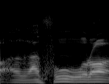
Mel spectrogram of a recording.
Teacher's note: غین از حروف استعلاء غلیظ تلفظ میشه و را هم اینجا حکمش استعلاء چون تنوین نصب روشه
